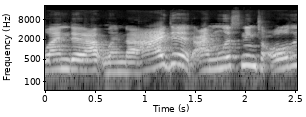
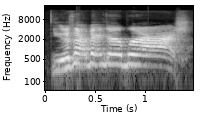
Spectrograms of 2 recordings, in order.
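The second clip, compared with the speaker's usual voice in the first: higher, louder, slow nagging chant; imitating bossy viewers, higher and slower; mock nagging; 6 semitones higher, 8 dB louder, slower than usual. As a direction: drag it out like a scolding chorus. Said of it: "That's what you guys sound like in my head".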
